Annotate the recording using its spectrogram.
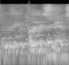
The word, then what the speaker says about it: Kyrgyzstan: Kyrgyzstan.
